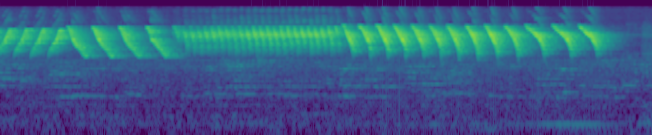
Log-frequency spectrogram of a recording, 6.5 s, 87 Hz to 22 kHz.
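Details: A large-bodied F1 kemayoran canary in full, lively song: a rapid series of loud, high, downward-sweeping whistles, then a sustained buzzy trill, then more fast repeated descending sweeps before it stops.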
